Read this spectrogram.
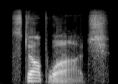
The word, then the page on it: stopwatch: British English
